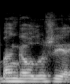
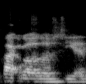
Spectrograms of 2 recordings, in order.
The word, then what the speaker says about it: Bangalogia: And Coreon is the director of Bangalogia. Did I say it correctly? Bangalogia, yeah. Bangalogia.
